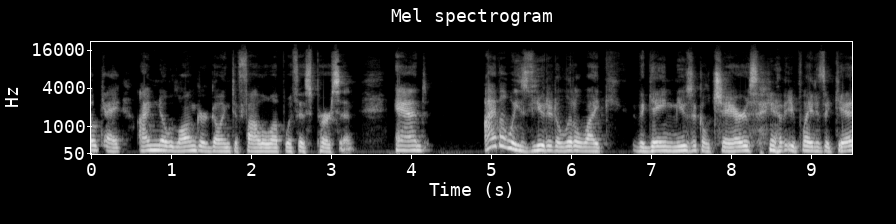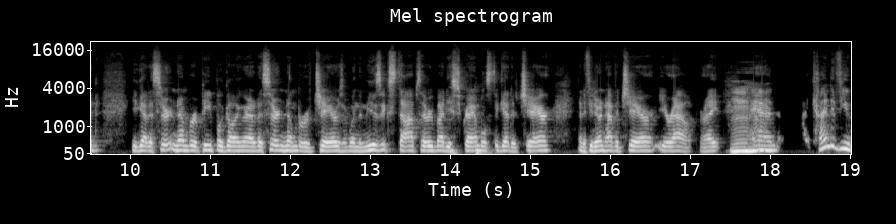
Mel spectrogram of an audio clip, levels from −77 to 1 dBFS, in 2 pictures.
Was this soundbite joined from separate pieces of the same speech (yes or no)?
no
